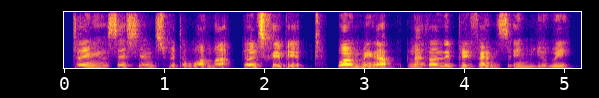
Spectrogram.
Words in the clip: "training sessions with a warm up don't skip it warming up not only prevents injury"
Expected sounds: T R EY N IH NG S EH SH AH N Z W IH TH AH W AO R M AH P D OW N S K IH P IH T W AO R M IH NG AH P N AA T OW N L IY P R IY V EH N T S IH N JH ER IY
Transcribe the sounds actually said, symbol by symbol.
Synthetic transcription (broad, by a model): T R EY N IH NG S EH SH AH N S W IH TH AH W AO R M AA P D OW N S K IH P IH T W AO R M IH NG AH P N AA T OW N L IY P R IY F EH N S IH N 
